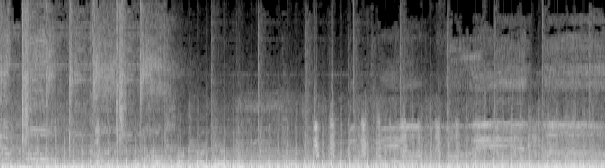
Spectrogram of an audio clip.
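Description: Helicopter coming in to land close by, its rotor throbbing loudly in a rapid, even beat.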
